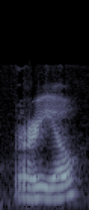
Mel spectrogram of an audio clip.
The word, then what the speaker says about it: río: So first example, you do not roll your R, Marta, hombre. And the second example, you roll your R, río, corro.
